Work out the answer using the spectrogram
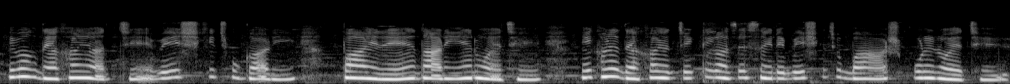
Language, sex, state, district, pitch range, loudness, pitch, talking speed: Bengali, female, West Bengal, Malda, 260-310 Hz, -12 LUFS, 285 Hz, 120 wpm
